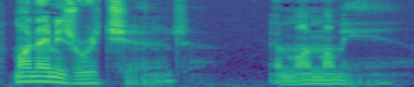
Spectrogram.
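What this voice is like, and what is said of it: Put-on Australian accent. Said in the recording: “I'm an American, actually, putting on an Australian accent.”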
